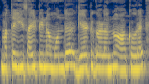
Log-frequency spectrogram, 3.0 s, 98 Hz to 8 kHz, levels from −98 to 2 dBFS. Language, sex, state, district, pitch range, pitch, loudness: Kannada, male, Karnataka, Bangalore, 225-245 Hz, 230 Hz, -12 LUFS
